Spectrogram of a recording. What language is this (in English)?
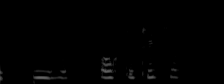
Icelandic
